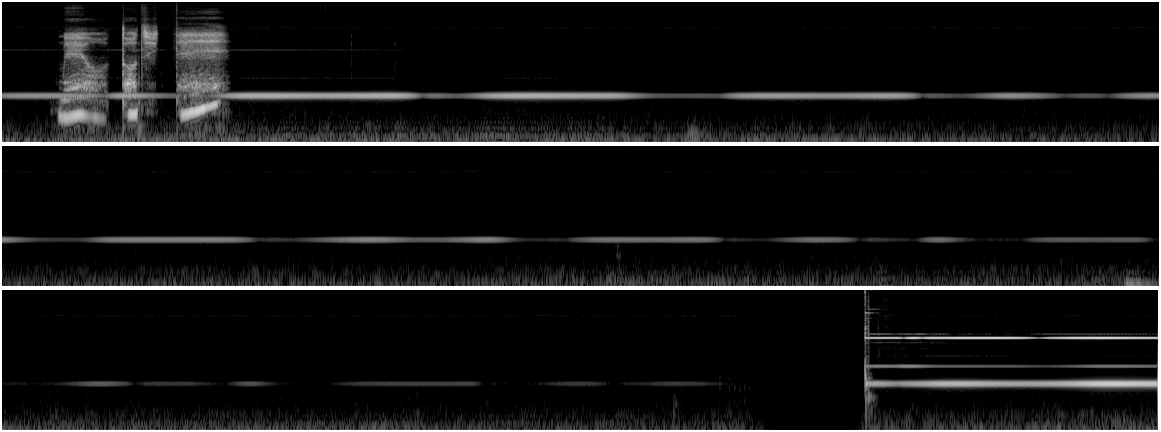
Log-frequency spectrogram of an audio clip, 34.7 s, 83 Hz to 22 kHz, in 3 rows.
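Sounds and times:
speech: 0:00.6 - 0:02.4
vibrating tuning fork ringing a pure steady tone: 0:02.3 - 0:25.0, 0:31.8 - 0:34.6.

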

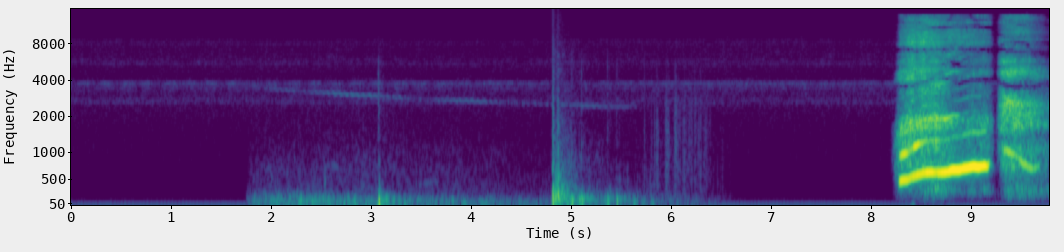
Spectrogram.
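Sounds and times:
fireworks bursts at a fireworks show: 0:01.8 - 0:06.5
person exclaiming: 0:08.3 - 0:09.7.

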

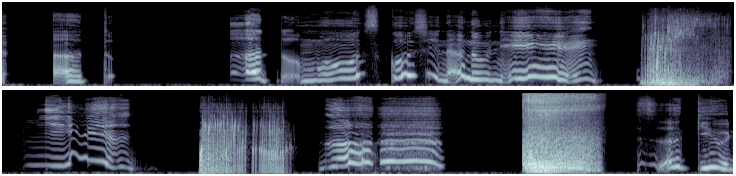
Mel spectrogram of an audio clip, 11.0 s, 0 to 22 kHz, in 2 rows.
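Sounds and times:
speech: 0:00.5 - 0:00.9, 0:01.7 - 0:06.1, 0:10.4 - 0:10.9
fart from someone with a cramping stomach: 0:04.8 - 0:05.5, 0:07.0 - 0:07.7, 0:09.4 - 0:10.1.

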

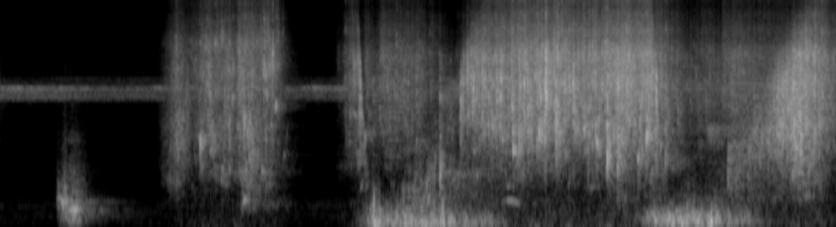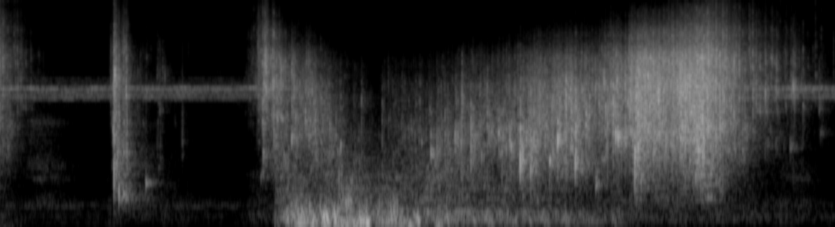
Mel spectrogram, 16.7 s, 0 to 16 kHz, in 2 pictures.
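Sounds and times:
warm water poured over a head during hair washing: 0:01.7 - 0:08.7, 0:10.9 - 0:16.5.

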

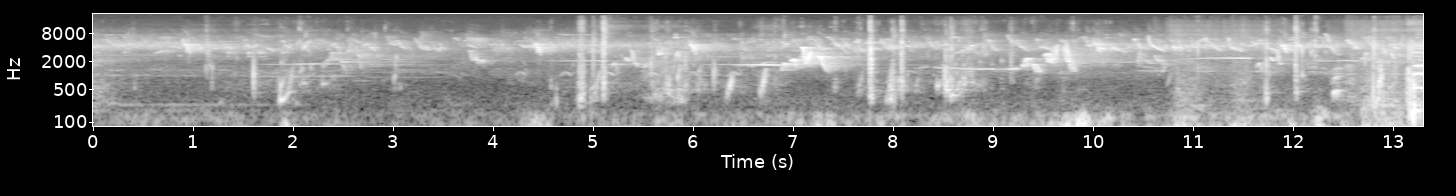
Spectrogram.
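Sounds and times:
birds chirping and tweeting: 0:05.2 - 0:13.2.

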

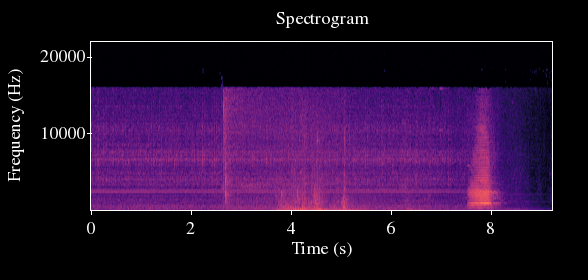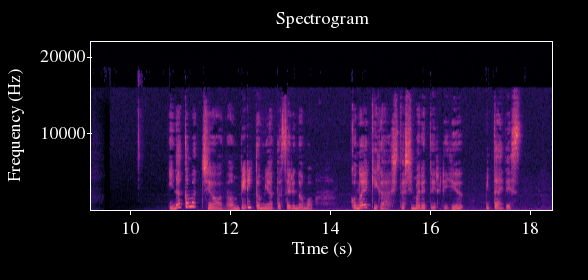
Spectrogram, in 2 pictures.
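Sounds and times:
single-car one-man local train rumbling past: 0:00.0 - 0:09.1
brief harmonic train horn or chime: 0:07.5 - 0:08.6
speech: 0:11.0 - 0:13.8, 0:14.4 - 0:17.8.

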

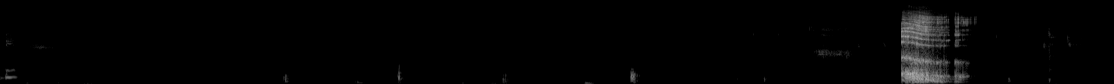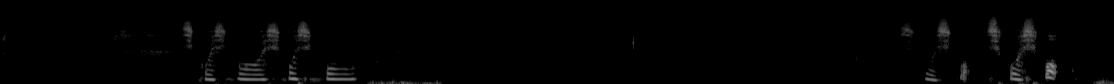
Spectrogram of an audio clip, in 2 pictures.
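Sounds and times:
small mouth sounds: 0:06.0 - 0:11.6
burp: 0:09.0 - 0:09.8
speech: 0:13.0 - 0:14.8, 0:20.4 - 0:21.8.

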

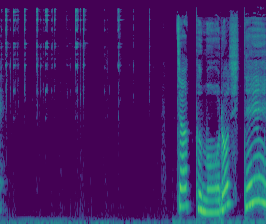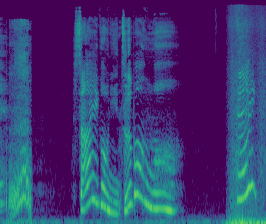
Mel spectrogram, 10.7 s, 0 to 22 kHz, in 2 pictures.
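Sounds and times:
belt buckle being undone: 0:00.0 - 0:03.3
speech: 0:03.6 - 0:06.0, 0:06.9 - 0:08.9, 0:10.1 - 0:10.6.

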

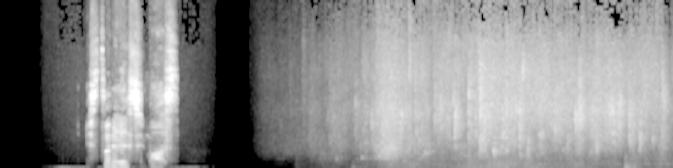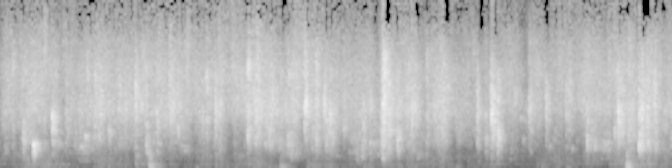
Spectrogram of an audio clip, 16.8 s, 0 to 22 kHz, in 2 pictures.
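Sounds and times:
speech: 0:01.1 - 0:02.2
shower water running over hair during a hair wash: 0:03.5 - 0:16.8.

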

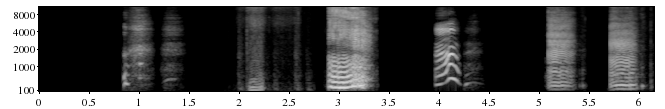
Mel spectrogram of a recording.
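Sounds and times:
fart sounds: 0:02.0 - 0:03.4, 0:05.1 - 0:06.1
speech: 0:02.9 - 0:03.3.

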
